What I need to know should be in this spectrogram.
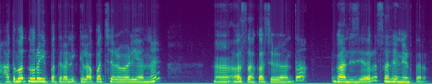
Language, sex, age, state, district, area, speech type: Kannada, female, 18-30, Karnataka, Bidar, rural, spontaneous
